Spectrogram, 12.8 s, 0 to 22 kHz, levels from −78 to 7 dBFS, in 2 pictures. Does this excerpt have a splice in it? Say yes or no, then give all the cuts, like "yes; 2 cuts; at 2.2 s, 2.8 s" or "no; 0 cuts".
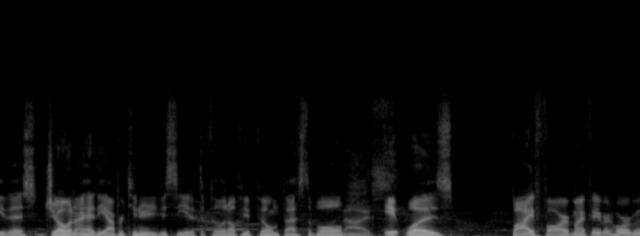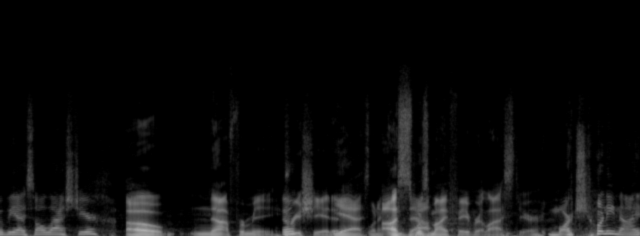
yes; 2 cuts; at 9.2 s, 11.8 s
